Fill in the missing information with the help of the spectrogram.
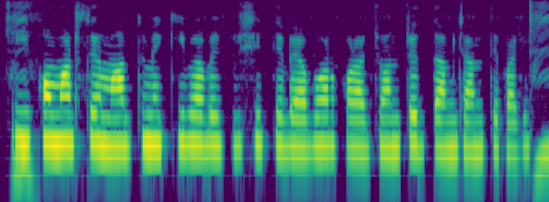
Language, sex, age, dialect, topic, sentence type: Bengali, female, 18-24, Northern/Varendri, agriculture, question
